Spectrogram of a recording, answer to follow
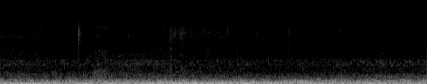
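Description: Steady low rumble of a car driving on a dirt road, heard from inside the cabin: engine and tyre noise, with a couple of faint knocks from the car body.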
